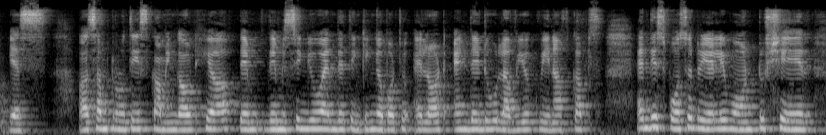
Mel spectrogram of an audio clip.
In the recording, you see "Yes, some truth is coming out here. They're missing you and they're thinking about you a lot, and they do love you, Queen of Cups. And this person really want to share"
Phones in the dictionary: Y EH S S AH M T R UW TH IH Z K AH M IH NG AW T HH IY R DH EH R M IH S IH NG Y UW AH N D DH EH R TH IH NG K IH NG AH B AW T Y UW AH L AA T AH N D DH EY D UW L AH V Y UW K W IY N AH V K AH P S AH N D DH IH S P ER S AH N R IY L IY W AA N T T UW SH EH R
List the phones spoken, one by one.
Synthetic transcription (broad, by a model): Y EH S S AH M T R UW T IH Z K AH M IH NG AW T HH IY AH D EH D M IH S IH NG Y UW AH N D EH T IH NG K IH NG AH B AW T Y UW AH L AA T AH N D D EY D UW L AH V Y UW K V IY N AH F K AH P S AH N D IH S P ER S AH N R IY L IY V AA N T T UW SH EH R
